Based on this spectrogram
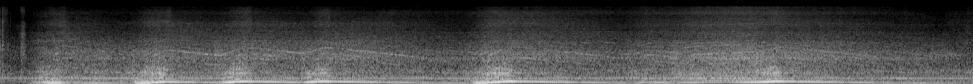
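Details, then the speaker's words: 2009 Mini Cooper Mayfair 50, 1.6 petrol fuel injection, six-speed, 47k miles, full service history, free revving; crisp revs rise and fall cleanly back to steady idle, no knocks or misses: normal revving. "oh i've got to rev the engine as well make sure happy with the engine"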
